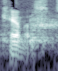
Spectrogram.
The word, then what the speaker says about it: camas: I believe the word is pronounced camas, C-A-M-M-A-S.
